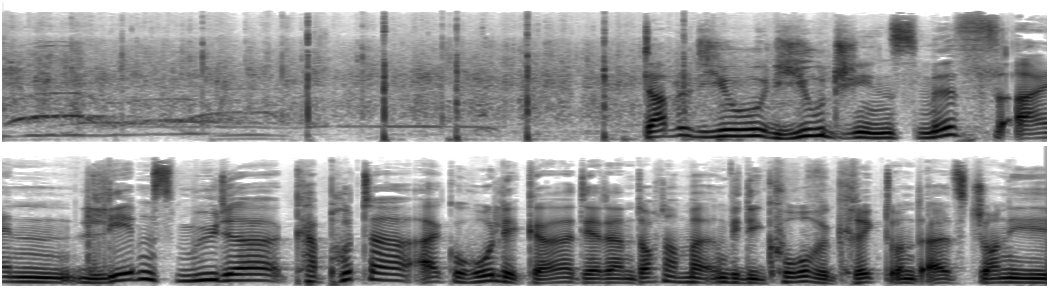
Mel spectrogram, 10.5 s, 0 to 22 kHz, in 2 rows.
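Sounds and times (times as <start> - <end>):
crowd in Berlin applauding an actor: 0.0 - 4.9
speech: 3.2 - 10.4.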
